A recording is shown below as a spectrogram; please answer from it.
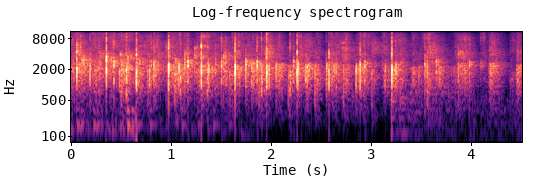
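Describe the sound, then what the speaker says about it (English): Audience at a spelling bee championship breaks into sharp, scattered applause, individual claps distinct and lively throughout. "Give him a round of applause."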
